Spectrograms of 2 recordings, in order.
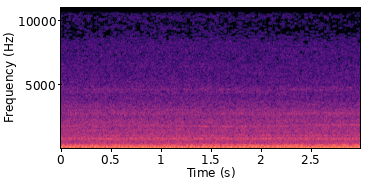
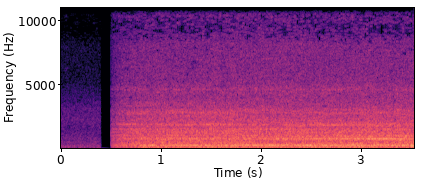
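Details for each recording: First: Jeep Cherokee XJ 4.0 with four-hole injector upgrade, after idle air control valve change, at operating temperature: steady even low idle rumble with no misses, stumbles or surging; normal idle (a high idle was later traced to a vacuum leak). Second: 2001 Jeep Cherokee XJ Sport 4.0 inline-six, 234,000 miles, after replacing the idle air control valve: starts and holds a fast steady idle near 1,000 rpm that never drops; high idle from a vacuum leak still being tracked down.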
